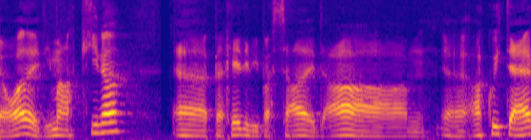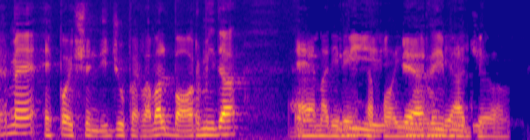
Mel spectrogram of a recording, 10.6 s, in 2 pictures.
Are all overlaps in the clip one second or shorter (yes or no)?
no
